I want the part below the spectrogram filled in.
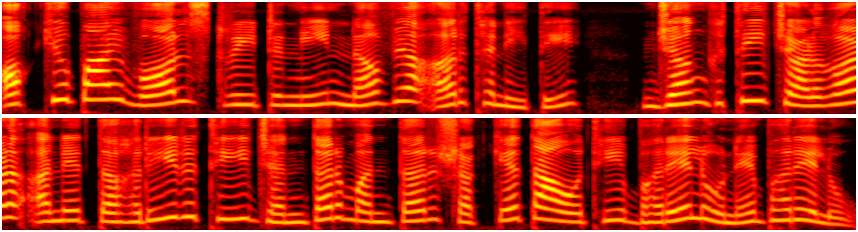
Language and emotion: Gujarati, neutral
